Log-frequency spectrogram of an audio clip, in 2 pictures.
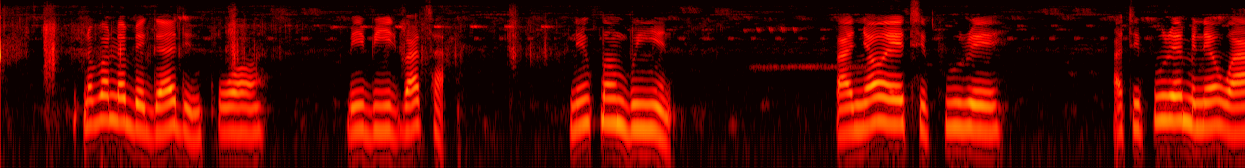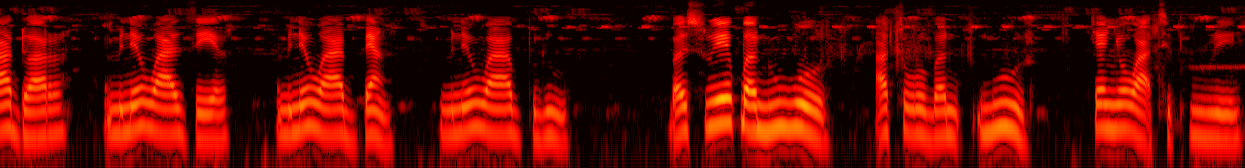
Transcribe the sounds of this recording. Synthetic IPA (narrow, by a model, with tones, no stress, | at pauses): nʊ˦bɔ˦la˦be˨ɡaː˨˦di˨npʰʊ˦ɔ˦ | bɪ˨biː˨ɾba˦tʰa̰˨ | nɪ̃˦k͡pa˦nbu˦ɲe˨n | b̥a˨ɲɔ˦ɛ˦tʰi˨pʰu˦ɾe˦ | a̰˨ti˨puː˦ɾe˦mɪ˨ne˦waː˨˦dɔ˨ɾɪ˦˨ | mi˨ne˦waː˨˦zɪː˨ɾ | a˨mi˨ne˦waː˨˦bɛ˦˨ŋ˨ | mi˨ne˦waː˨˦bu˨luː˦˨ | ba˨su˨e˦k͡pa˨nuː˦wo˦˨ɾa̰˨tʰʊ˨ɾʊ˨ba˨nuː˦ɾ | t͡ʃɛ˦ɲɔ˦wa˨tʰi˨pʰuː˦ɾe˦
